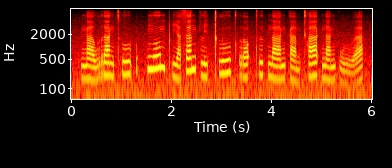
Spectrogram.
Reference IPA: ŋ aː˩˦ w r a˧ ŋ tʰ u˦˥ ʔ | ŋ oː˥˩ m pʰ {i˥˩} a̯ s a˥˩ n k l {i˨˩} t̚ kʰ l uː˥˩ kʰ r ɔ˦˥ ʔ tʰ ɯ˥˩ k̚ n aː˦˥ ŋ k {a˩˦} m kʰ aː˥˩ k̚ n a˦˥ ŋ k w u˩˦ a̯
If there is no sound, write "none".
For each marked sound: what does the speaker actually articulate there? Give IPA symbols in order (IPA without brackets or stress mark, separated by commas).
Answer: i˩˦, i˨˩, a˨˩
